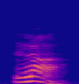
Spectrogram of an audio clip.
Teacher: 혀 끝을 입천장에 붙였다 떨어질 때 내는 라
